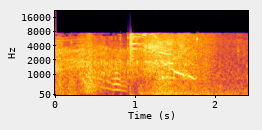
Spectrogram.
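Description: A loud explosion bursts with a deep boom.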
